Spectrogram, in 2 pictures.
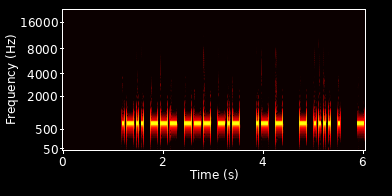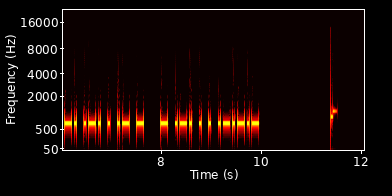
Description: Morse code, heard as a keyed tone, about 25 wpm, 700 Hz. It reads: LOOK AT THE GREAT TREE.
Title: Sentences from Top 1000 Words - Review Part 1 - 25wpm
